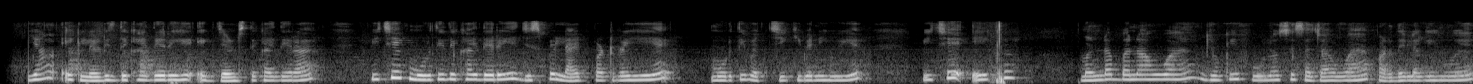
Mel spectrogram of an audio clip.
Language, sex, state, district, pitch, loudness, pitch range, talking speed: Hindi, female, Bihar, Begusarai, 210 Hz, -17 LUFS, 190-230 Hz, 195 wpm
